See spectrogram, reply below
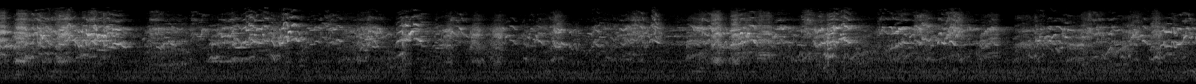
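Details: Rainbow lorikeets bathing together in a backyard birdbath in NSW, Australia: a dense, continuous chatter of harsh, high screeches and shrill squeaks, swelling in bursts every few seconds with short quieter gaps between.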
